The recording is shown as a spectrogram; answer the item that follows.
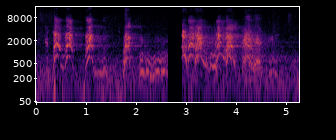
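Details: Three-month-old Pomeranian puppies from a kennel in Kyiv yap in quick, high, arching barks, a burst of four, then softer yelps and a brief cut of silence before another run of bright overlapping barks.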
